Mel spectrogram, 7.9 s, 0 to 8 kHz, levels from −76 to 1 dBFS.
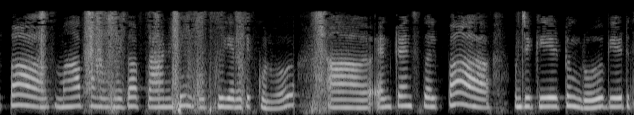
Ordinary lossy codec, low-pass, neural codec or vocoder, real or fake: MP3, 24 kbps; 7.2 kHz; codec, 24 kHz, 0.9 kbps, WavTokenizer, medium speech release version 1; fake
